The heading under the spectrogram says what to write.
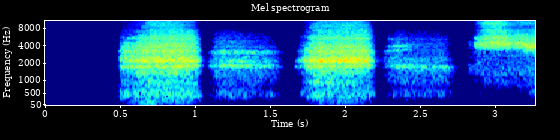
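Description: Heavy, ragged breathing of a man bleeding heavily from his arm, with loud rasping breaths alternating with softer ones in a quick, uneven rhythm, like someone panting hard. No one speaks.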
